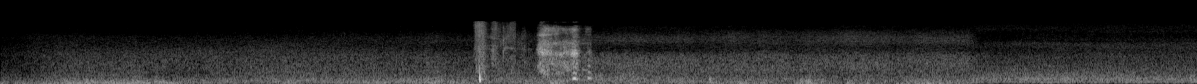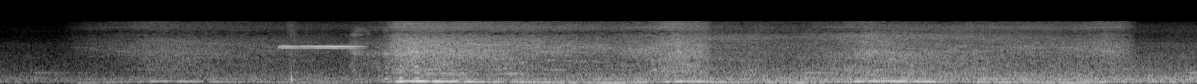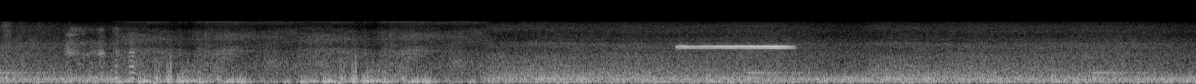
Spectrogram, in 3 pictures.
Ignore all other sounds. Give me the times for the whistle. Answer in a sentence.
The whistle can be heard from 14.8 to 15.5 s and from 30.7 to 31.9 s.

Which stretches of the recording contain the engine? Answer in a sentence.
You can hear the engine from 12.6 to 23.4 s.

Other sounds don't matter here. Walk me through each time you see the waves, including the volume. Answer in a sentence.
You can hear the waves from 0.0 to 35.8 s, getting louder.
